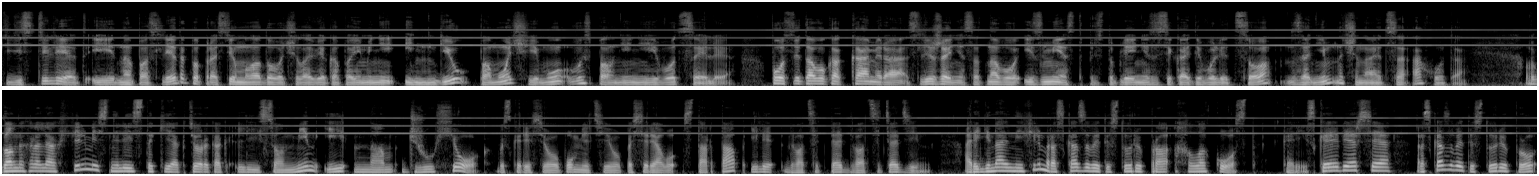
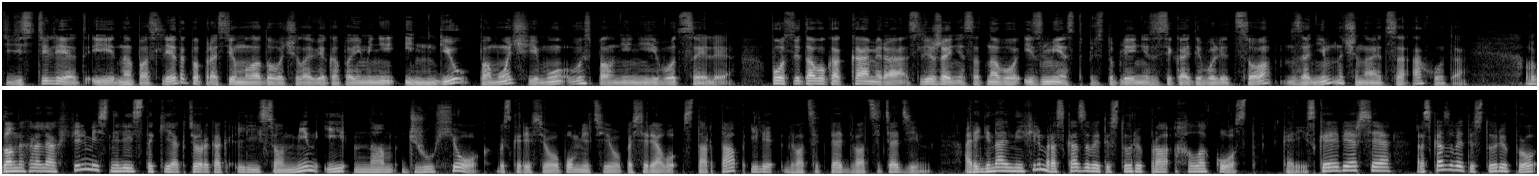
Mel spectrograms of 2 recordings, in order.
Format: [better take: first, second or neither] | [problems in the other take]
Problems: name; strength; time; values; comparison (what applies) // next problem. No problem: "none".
second | high-pitched whine; loud; throughout; 2.5 kHz, 8 dB below the speech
